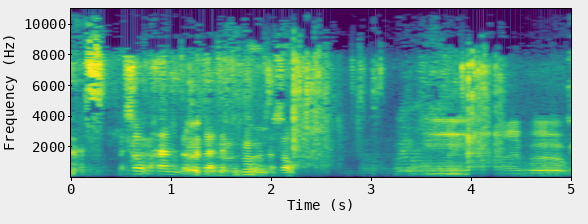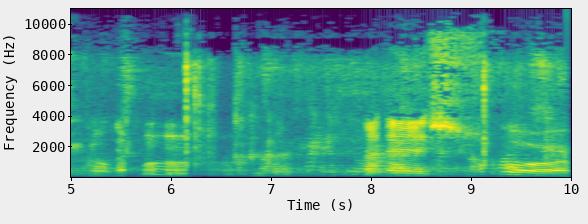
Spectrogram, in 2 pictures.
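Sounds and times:
speech: 0.0 - 2.5, 3.3 - 6.3, 6.9 - 9.9
dice tumbling and knocking across a hard tabletop: 2.2 - 3.1, 4.0 - 4.4, 6.2 - 6.5.

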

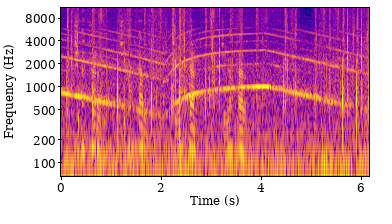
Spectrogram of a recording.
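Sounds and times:
police siren wailing on a busy street: 0.0 - 6.1.

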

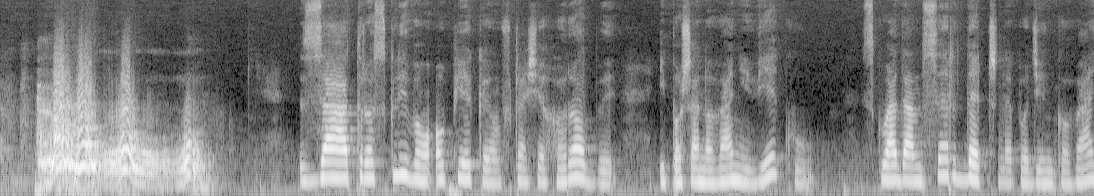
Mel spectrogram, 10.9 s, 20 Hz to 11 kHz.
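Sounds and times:
pet dog barking indoors at home: 0.4 - 2.2
speech: 3.0 - 10.9.

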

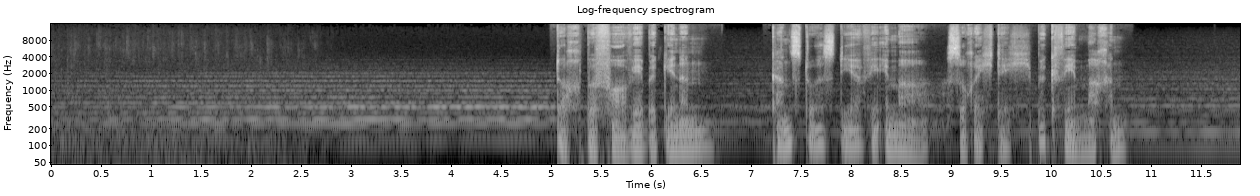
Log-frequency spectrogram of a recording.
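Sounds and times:
rain falling: 0.0 - 2.9
speech: 5.2 - 6.6, 7.2 - 10.8.

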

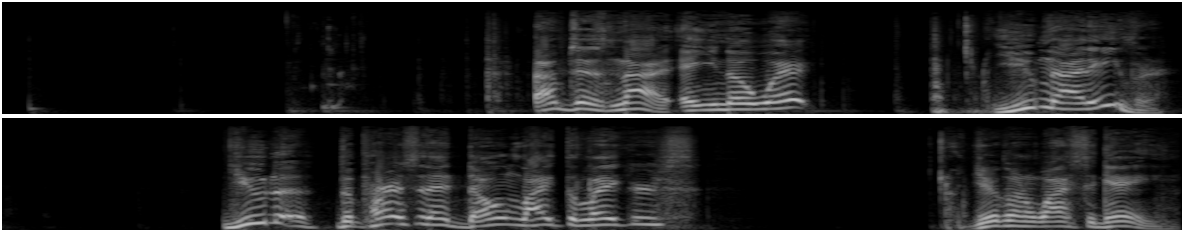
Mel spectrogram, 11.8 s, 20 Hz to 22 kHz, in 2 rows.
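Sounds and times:
water pouring into a glass: 1.5 - 1.9
speech: 2.7 - 4.2, 5.0 - 5.9, 7.0 - 9.4, 10.6 - 11.8.

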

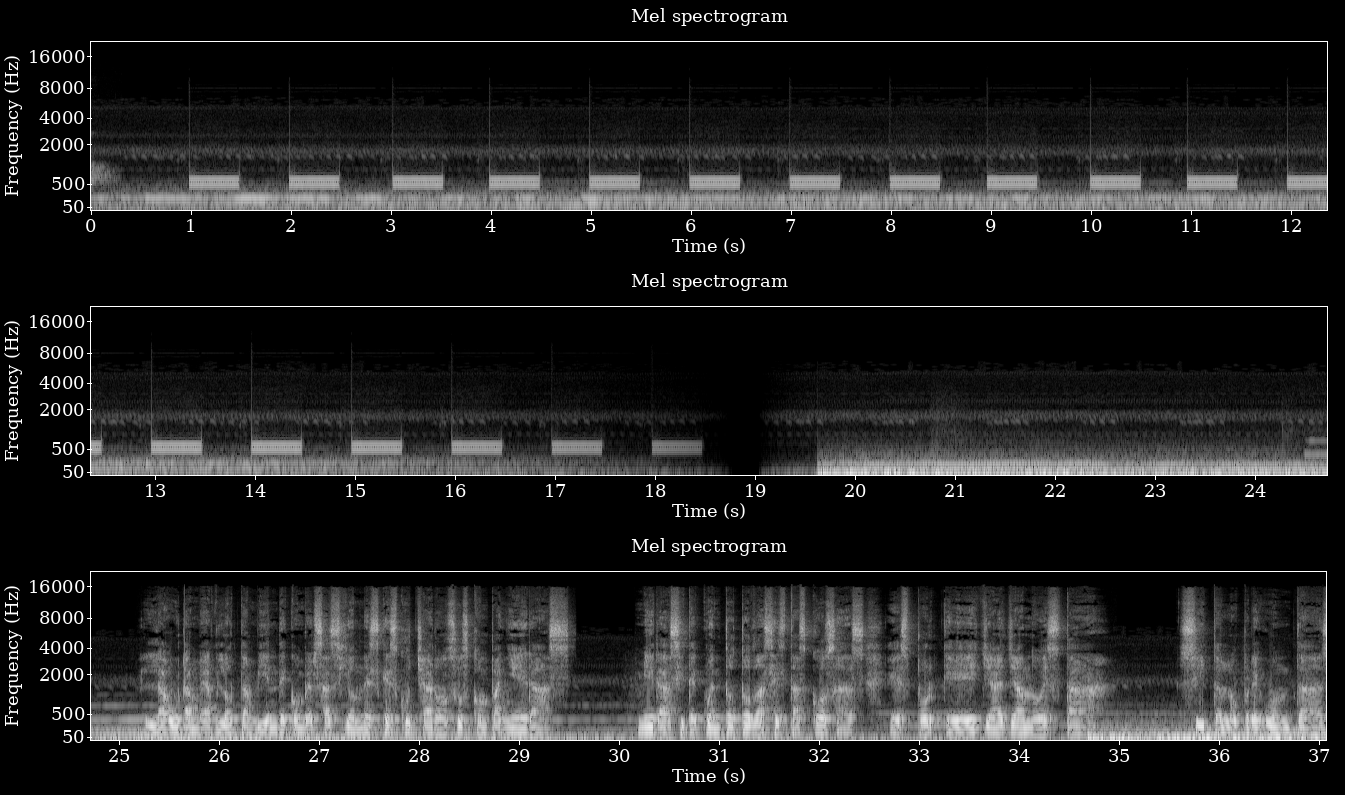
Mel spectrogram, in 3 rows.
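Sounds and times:
low hum: 0.0 - 18.5, 19.3 - 37.0
telephone busy tone after a call disconnects: 1.0 - 18.5
speech: 25.4 - 29.6, 30.2 - 35.0, 35.6 - 37.0.

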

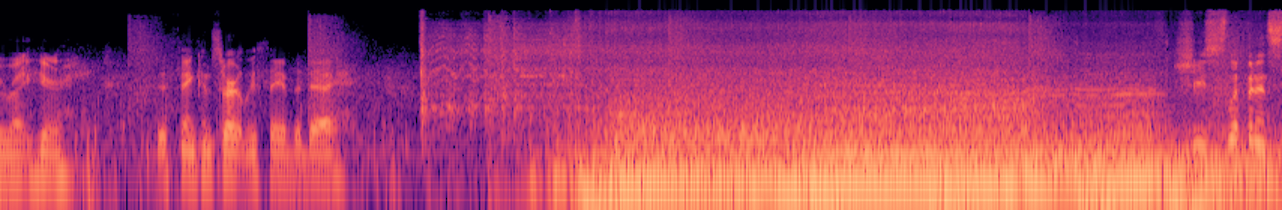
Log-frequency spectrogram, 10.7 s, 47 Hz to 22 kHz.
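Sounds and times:
speech: 0.0 - 3.0, 10.0 - 10.6
big monster truck engine cranking and revving: 3.5 - 9.8.

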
